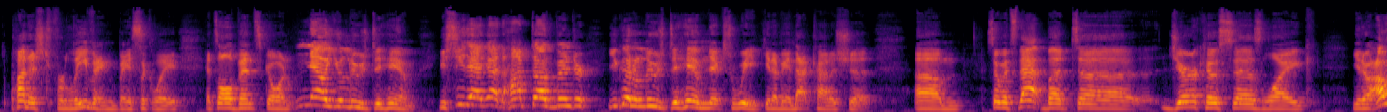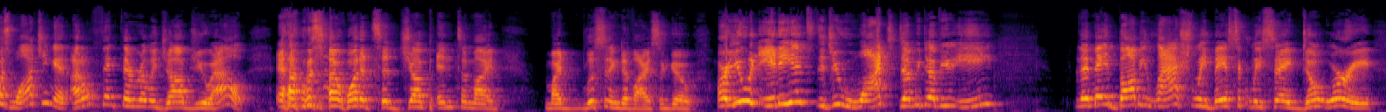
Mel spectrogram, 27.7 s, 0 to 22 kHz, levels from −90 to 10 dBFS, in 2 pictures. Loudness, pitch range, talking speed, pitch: -17 LUFS, 160-255 Hz, 195 wpm, 205 Hz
